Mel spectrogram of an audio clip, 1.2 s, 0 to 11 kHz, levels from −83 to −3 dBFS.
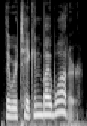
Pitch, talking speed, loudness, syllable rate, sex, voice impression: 210 Hz, 260 wpm, -14 LUFS, 7.9 syllables/s, female, feminine, adult-like, slightly fluent, intellectual, elegant, slightly sharp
